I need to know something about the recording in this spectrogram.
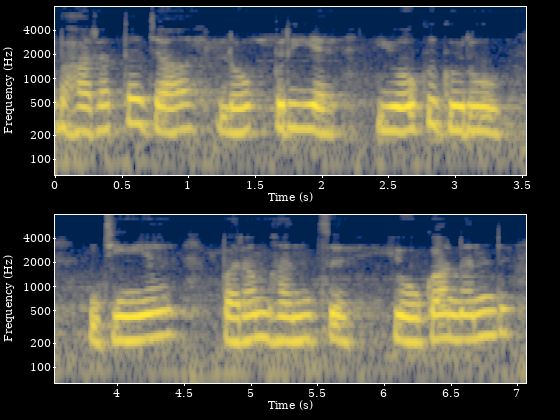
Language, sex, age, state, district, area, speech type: Sindhi, female, 30-45, Madhya Pradesh, Katni, rural, spontaneous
